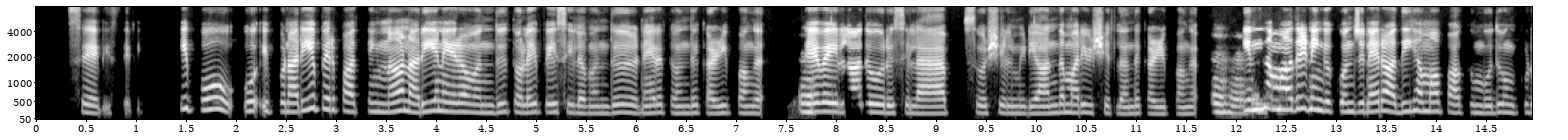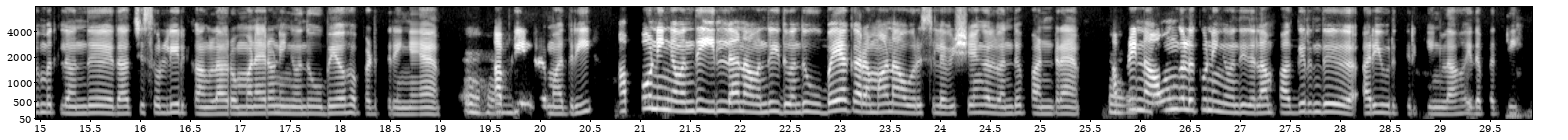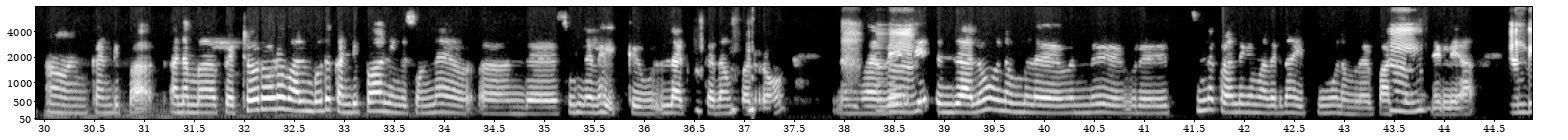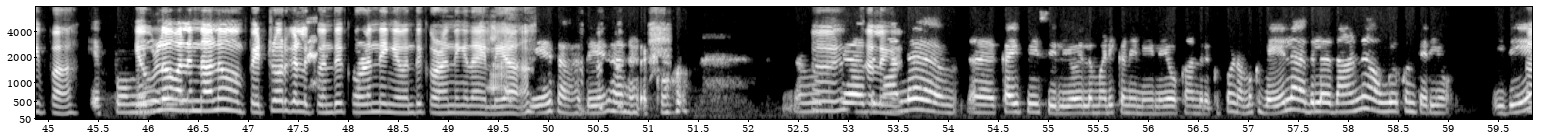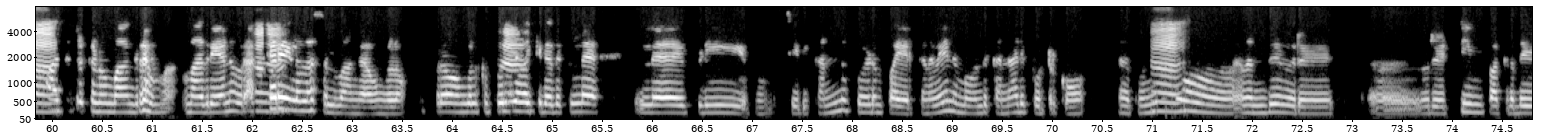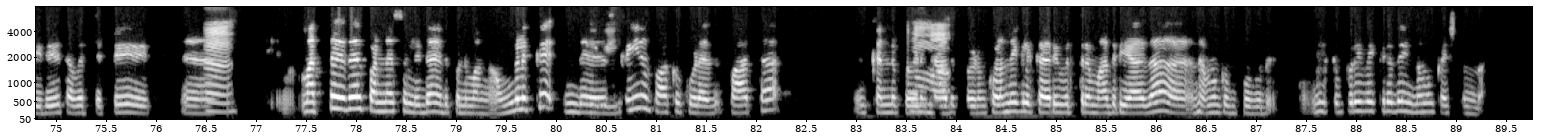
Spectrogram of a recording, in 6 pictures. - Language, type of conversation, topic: Tamil, podcast, உங்களுக்கு அதிகம் உதவிய உற்பத்தித் திறன் செயலிகள் எவை என்று சொல்ல முடியுமா?
- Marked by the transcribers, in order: distorted speech; in English: "ஆப் சோஷியல் மீடியா"; static; other background noise; other noise; tapping; horn; laughing while speaking: "சூழ்நிலைக்கு உள்ளக்க தான் படுறோம்"; laughing while speaking: "ஆ"; laughing while speaking: "ம். கண்டிப்பா. எவ்ளோ வளர்ந்தாலும் பெற்றோர்களுக்கு வந்து குழந்தைங்க வந்து குழந்தைங்க தான் இல்லையா?"; laughing while speaking: "அதேதான் நடக்கும்"; laughing while speaking: "ஆ, சொல்லுங்க"; in English: "டீம்"; in English: "ஸ்க்ரீன்"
